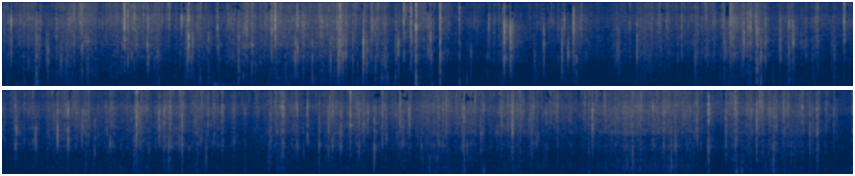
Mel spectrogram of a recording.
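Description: A small clear plastic bag full of translucent granules is crinkled and squeezed by the fingertips of both hands. The result is a quiet, steady run of bright, dry crinkling and crunching, with many tiny crackles that stop almost instantly and carry little low end.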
